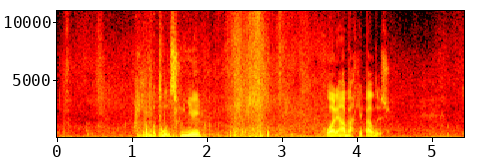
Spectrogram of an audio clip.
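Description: A man speaks in short, strained bursts close by.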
